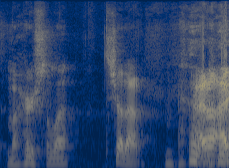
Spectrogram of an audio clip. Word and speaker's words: Mahershala: I was really into Luke Cage until Marshall Ali died. And then I didn't care anymore. I believe it's Mahershala.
